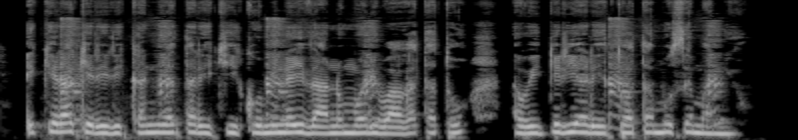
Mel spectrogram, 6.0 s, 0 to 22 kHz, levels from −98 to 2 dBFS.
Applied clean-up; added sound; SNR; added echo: classical method Wiener filter.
